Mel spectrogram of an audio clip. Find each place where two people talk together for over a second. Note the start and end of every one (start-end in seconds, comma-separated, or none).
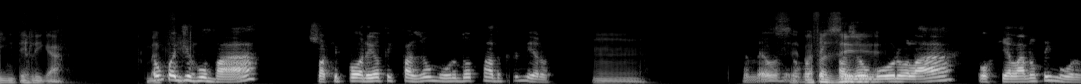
7.7-8.9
